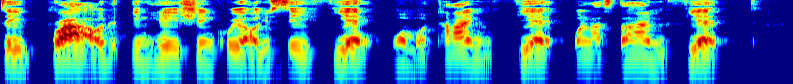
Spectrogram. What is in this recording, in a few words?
Proud in Haitian Creole Fye pronunciation by a Haitian Creole teacher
